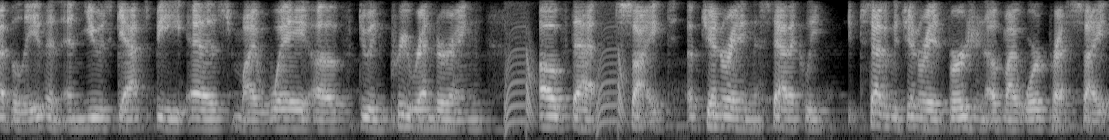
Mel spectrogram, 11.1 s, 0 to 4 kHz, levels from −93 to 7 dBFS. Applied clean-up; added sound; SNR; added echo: none; Drill; 14 dB; reverberation time 0.3 s.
